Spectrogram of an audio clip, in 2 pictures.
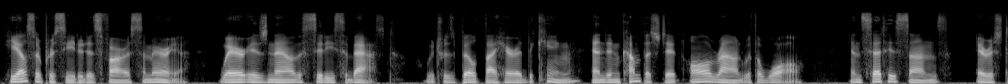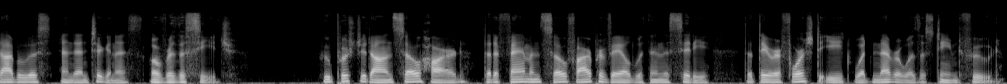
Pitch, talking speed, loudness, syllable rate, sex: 105 Hz, 190 wpm, -20 LUFS, 5.7 syllables/s, male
